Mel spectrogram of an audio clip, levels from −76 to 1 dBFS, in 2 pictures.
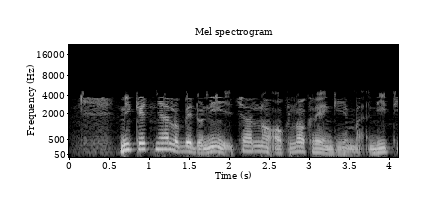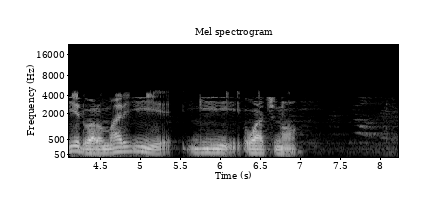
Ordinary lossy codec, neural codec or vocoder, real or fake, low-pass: AAC, 16 kbps; none; real; 14.4 kHz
